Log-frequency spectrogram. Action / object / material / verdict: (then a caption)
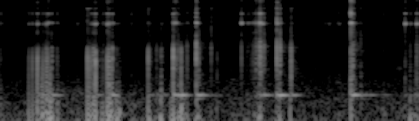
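tap / empty cut-crystal glass decanter / crystal glass / none. An empty, hollow, clear cut-crystal glass decanter with a starburst base is tapped and scratched with fingernails. The result is a run of bright, glassy clinks that stop quickly, with faint raspy scratching between them and a steady high ring.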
